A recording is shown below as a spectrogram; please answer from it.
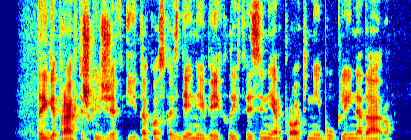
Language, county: Lithuanian, Alytus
